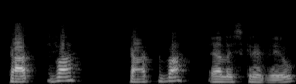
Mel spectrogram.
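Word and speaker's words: כָּתְבָה: Para indicar que isso aqui não é pronunciado como um O.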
